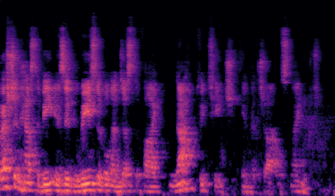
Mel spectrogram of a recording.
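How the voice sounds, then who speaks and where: A man's medium-pitched voice at a fairly quick pace, with big swings in loudness and noticeable background noise. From French Canada. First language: French. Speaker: law professor and human rights trainer. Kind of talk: lecture.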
